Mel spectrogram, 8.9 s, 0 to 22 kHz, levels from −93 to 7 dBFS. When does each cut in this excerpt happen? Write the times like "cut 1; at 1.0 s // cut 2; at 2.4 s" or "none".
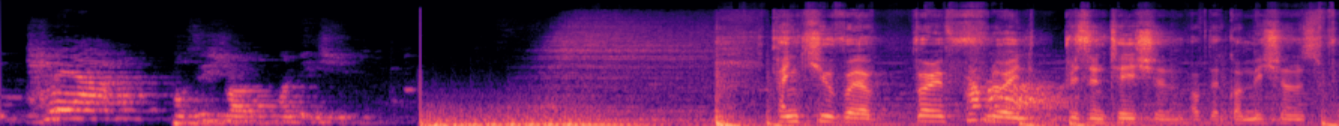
cut 1; at 2.5 s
